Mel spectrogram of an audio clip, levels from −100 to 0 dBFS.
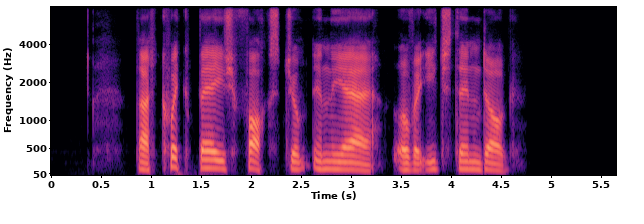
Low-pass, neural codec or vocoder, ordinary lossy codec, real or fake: none; codec, 16 kHz, 2 kbps, FunCodec, trained on Chinese and English, 25 frames a second; none; fake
